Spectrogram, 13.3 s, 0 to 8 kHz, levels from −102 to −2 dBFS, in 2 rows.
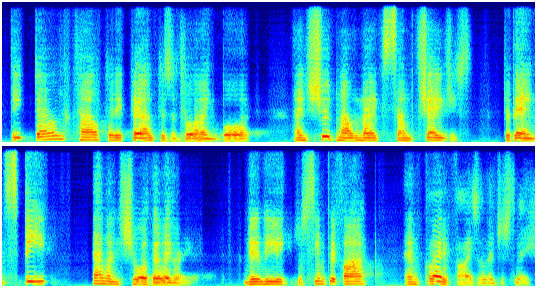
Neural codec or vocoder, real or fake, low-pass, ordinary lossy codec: codec, 16 kHz, 0.5 kbps, FreqCodec, smaller model; fake; none; none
